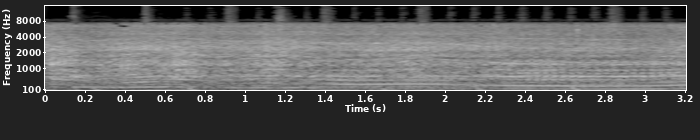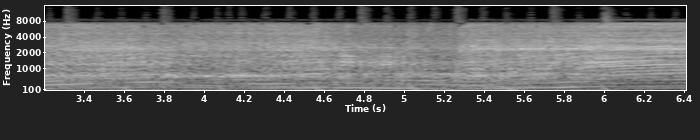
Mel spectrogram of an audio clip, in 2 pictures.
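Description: Modified off-road 4x4's engine revving, its pitch rising and falling repeatedly as the vehicle churns through deep mud.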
